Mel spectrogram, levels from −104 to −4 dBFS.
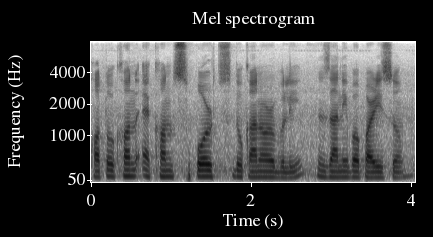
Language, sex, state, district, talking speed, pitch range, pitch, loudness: Assamese, male, Assam, Sonitpur, 120 wpm, 115-135 Hz, 125 Hz, -19 LUFS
